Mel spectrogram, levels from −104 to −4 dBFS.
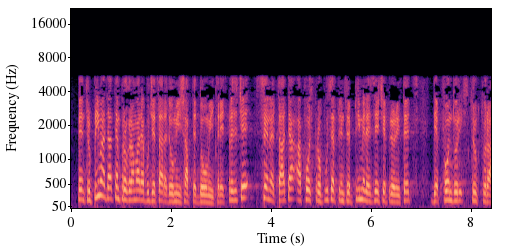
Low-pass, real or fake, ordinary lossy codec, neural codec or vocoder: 5.4 kHz; real; none; none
